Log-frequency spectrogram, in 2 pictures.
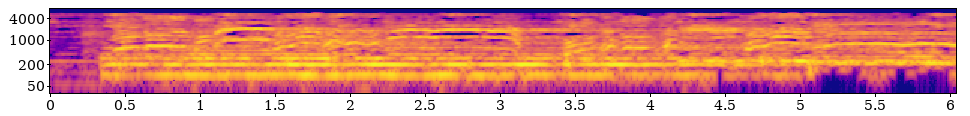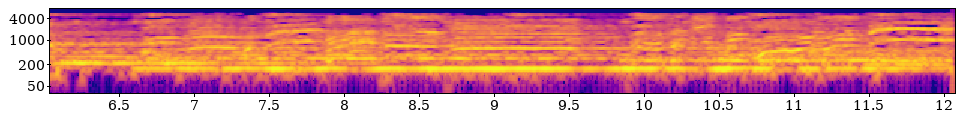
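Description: Goats bleat a Christmas melody, their wavering, nasal cries pitched as tune notes over a steady backing of low sustained musical tones, continuous and fairly loud throughout.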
